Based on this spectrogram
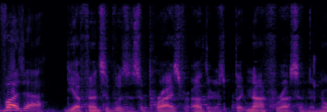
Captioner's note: through translator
